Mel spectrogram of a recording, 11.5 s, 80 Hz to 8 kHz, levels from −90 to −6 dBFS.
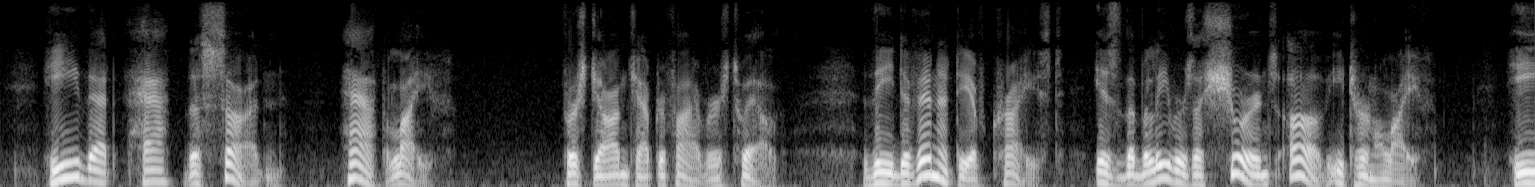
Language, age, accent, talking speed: English, 60-79, American, 130 wpm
